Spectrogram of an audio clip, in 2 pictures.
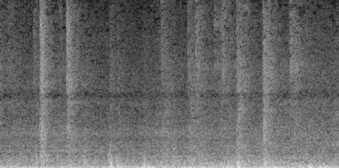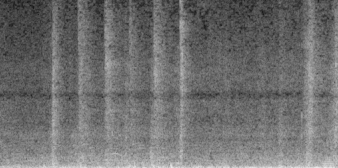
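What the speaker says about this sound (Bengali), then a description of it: "অনেক ট্রেন থামেনি, পার হয়ে যাচ্ছে।" Passenger train running on the railway between Dhaka and Brahmanbaria without stopping at a station, heard from onboard as a loud continuous roar with rhythmic wheel clacks and rattling, no speech.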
